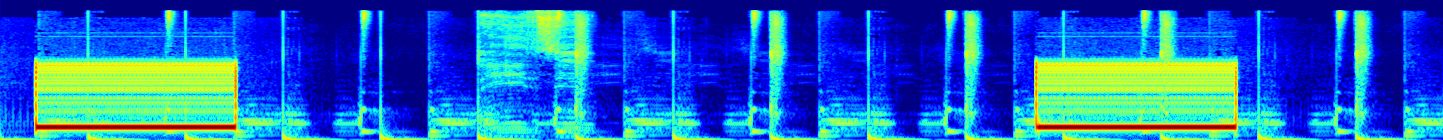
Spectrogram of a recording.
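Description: Telephone tone while a call is being placed, on a final attempt to reach someone: two steady, loud, one-second tones about four seconds apart, over a soft rhythmic ticking pulse that runs throughout.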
